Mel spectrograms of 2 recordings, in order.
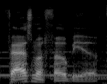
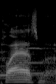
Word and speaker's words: Phasmophobia: Phasmophobia. Not plasma. Phasma. Not Plasmo. Yeah, Like but it's spelled like with a P.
